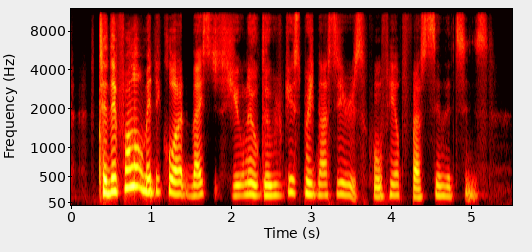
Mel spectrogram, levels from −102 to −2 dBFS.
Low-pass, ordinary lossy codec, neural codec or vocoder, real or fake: 10.8 kHz; none; codec, 16 kHz in and 24 kHz out, 0.4 kbps, LongCat-Audio-Codec, four codebook decoder; fake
